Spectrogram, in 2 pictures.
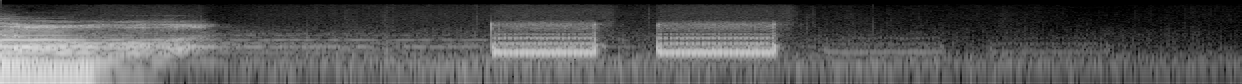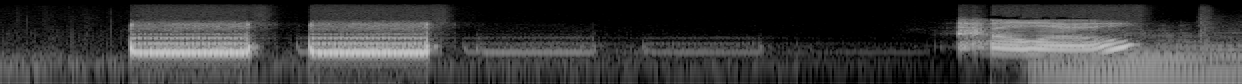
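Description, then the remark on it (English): A telephone rings with two distinct double-ring bursts, loud, each followed by a fainter echoing repeat; brief music bookends the rings at the start and end. “Well, it was ringing then.”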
